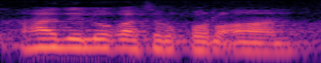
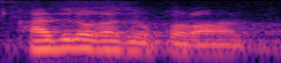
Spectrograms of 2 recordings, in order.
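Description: No difference in how they are said.

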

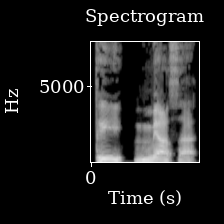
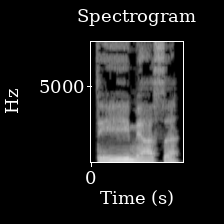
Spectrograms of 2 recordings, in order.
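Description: First: Slow, forceful growl of challenge; snarling retort. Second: Slow, hesitant creature growl; uncertain mutant rumble. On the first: Hero facing down a mutant, snarling it back. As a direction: snarl it back, drawn out and firm. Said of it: "рыкнул я на него". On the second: Mutant answering the man who challenges it, uncertain rumble. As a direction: rumble it slowly, unsure of yourself. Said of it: "наконец неуверенно заурчал мутант". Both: A narrator's reading.

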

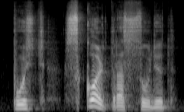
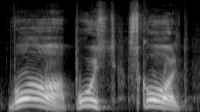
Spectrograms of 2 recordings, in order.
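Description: First: Said in the usual way. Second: High, loud, eager agreement; excited second voice; backing a friend. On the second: A narrator's reading. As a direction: chime in loudly in support. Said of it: "поддержал Чифаню Сычок".

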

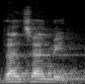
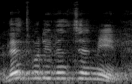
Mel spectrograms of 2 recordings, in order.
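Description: First: Said in the usual way. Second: High-pitched objection to "فانسان ميل"; mock protest. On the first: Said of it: "شحال جات؟". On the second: Teacher objects to the seller's French price, high protesting voice. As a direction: push the voice way up in reproof.

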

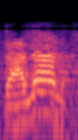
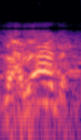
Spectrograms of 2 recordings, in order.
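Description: First: Lower. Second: Mock upset. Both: Shown as a demonstration.

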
